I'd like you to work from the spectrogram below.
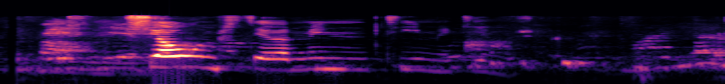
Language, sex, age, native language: Icelandic, male, 9, Icelandic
